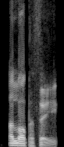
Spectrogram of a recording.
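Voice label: "allopathy", British English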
